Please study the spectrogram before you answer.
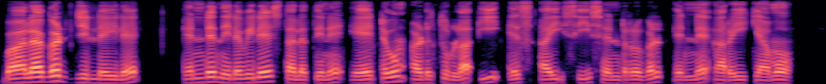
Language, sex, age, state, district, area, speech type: Malayalam, male, 60+, Kerala, Kozhikode, urban, read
